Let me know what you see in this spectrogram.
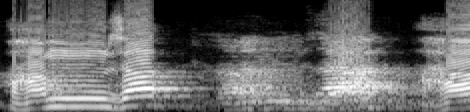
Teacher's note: حلق کے نچلے حصے سے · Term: حلقی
